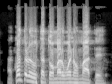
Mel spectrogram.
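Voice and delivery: ordinary talk

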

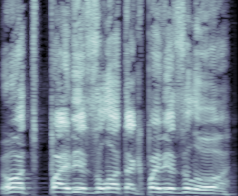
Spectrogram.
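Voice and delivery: high, slow, drawn-out crowing; gleeful thug, stretching the words; gloating. A narrator's reading. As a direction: crow over a lucky catch. Robber gloats over the catch.

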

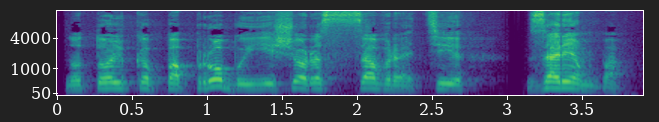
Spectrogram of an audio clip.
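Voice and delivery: low threat rising to a loud call; threatening. A narrator's reading. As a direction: warn low, then bark the name. Inspector threatens, calls his man.

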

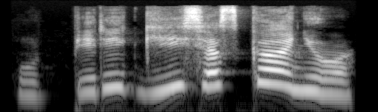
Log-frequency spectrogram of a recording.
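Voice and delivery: loud, high warning cry; fierce warning, building in volume; wounded lioness exclaiming. Acted. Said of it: "воскликнула герцогиня, чем-то напомнив раненую львицу".

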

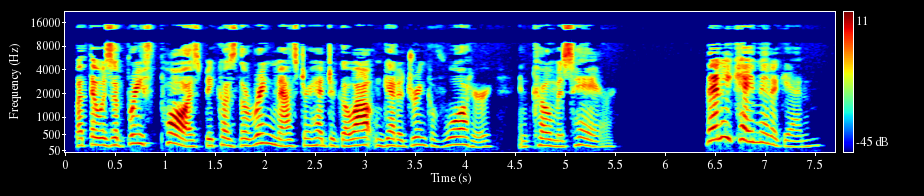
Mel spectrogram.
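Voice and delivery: ordinary delivery

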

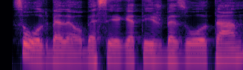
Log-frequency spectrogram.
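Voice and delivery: usual speaking voice

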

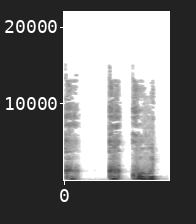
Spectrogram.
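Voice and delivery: stuttering, taken-aback question; dumbfounded stammer. A narrator's reading. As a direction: trip on the first sounds, aghast. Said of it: "оторопела я". (оторопелое заикание)

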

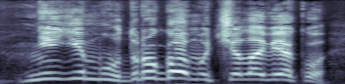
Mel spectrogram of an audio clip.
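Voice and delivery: high, loud, urgent correction; heated protest. A narrator's reading. Woman answers jealous interrogation, heated protest. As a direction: blurt it out in the quarrel.

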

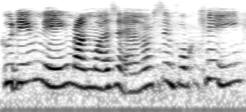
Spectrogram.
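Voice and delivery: put-on English accent French. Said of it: "coiffeuse avec un accent anglais".

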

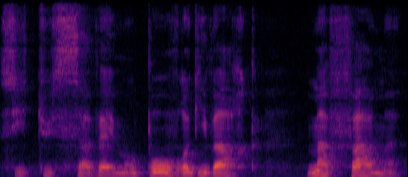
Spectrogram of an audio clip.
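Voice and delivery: low, soft and slow, choking up; words breaking off in tears; sobbing. Acted. Husband sobs to his friend about his dying wife, low and slow.

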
